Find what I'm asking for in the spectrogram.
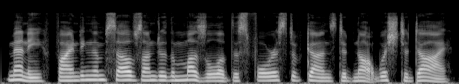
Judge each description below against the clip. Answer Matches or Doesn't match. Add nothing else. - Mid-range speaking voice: Matches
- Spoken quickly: Matches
